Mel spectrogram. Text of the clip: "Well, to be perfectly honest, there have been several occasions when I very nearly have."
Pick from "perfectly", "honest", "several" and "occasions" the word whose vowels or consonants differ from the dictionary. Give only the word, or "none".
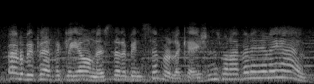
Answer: none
